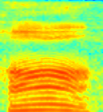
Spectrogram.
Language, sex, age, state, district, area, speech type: Maithili, male, 45-60, Bihar, Madhubani, rural, read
